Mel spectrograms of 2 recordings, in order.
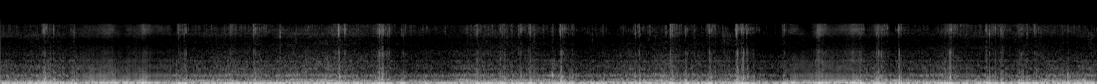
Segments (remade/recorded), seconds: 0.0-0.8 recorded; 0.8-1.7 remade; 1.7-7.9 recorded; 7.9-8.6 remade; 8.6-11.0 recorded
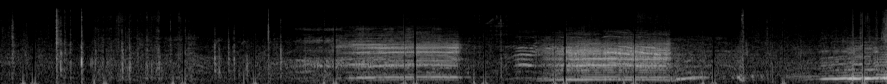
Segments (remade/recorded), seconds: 0.0-0.9 remade; 0.9-1.4 recorded; 1.4-8.9 remade

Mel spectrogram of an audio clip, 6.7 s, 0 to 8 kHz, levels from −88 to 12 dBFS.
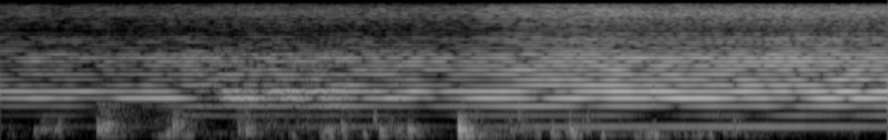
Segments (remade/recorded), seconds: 0.0-1.5 recorded; 1.5-2.6 remade; 2.6-6.7 recorded

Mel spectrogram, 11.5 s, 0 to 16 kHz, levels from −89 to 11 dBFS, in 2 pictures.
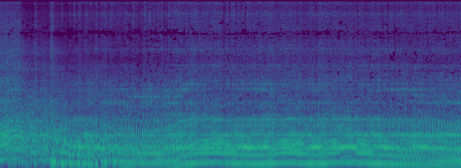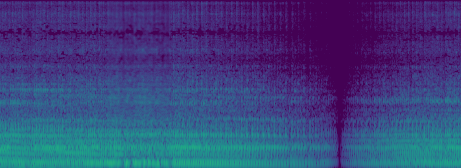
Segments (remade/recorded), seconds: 0.0-0.5 recorded; 0.5-1.5 remade; 1.5-7.1 recorded; 7.1-7.9 remade; 7.9-11.5 recorded

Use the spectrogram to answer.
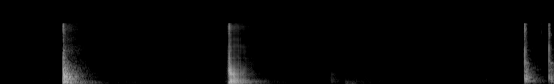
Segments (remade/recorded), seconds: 0.0-1.8 recorded; 1.8-5.1 remade; 5.1-5.5 recorded

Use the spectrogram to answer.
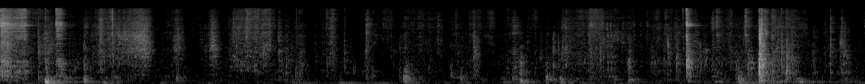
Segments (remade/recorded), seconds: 0.0-0.7 remade; 0.7-4.8 recorded; 4.8-8.7 remade

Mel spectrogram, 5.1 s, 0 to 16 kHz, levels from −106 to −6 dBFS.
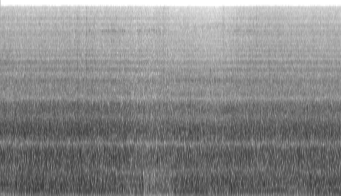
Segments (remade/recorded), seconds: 0.0-1.7 remade; 1.7-2.6 recorded; 2.6-5.1 remade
